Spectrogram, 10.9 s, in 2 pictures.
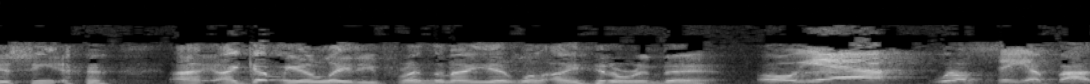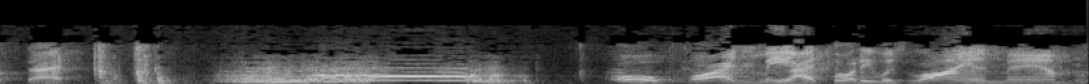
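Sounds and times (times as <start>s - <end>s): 
speech: 0.0s - 6.2s, 8.5s - 10.8s
cow mooing: 6.5s - 8.2s.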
